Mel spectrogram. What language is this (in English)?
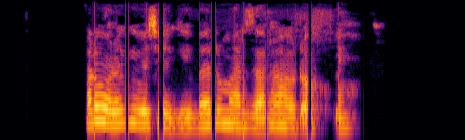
Luo (Kenya and Tanzania)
